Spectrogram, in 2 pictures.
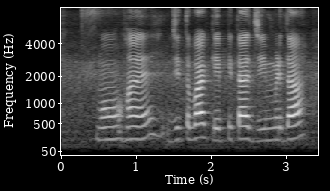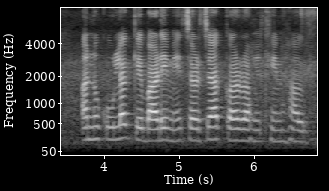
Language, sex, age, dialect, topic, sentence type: Magahi, female, 56-60, Western, agriculture, statement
